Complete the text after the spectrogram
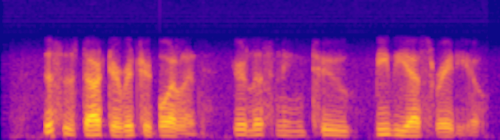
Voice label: bbs radio promo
